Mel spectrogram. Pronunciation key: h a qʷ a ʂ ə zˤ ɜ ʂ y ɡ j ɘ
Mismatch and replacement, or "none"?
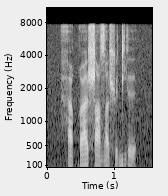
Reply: ə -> a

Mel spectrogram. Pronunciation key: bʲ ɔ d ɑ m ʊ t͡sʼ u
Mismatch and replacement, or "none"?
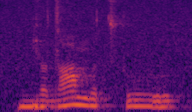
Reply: none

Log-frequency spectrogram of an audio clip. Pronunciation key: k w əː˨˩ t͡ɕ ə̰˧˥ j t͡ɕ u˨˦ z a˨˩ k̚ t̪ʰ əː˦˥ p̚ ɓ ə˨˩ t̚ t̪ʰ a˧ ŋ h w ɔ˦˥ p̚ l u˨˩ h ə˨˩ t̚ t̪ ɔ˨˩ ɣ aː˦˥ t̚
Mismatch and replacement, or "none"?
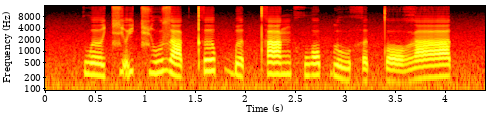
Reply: none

